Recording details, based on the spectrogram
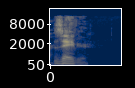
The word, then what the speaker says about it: Xavier: Xavier. – Xavier. – That's correct. – Yeah. Z. – That is the biggest for the people that live in the Midwest. That they pounce on you. Like if Xavier was playing here and we had a regional, for every Texan that said Xavier's playing tonight, Xavier.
